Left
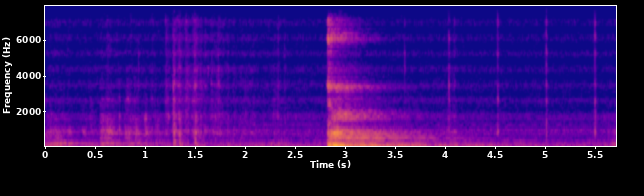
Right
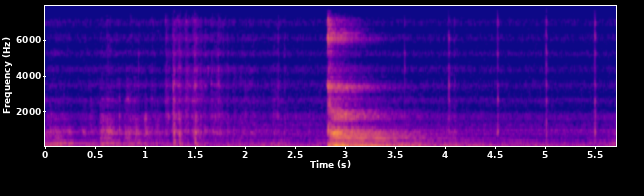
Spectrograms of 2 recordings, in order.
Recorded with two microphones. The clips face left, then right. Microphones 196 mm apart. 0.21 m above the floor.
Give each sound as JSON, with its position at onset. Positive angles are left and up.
{"t": 2.8, "sound": "a clunk", "side_deg": 40, "distance_m": 2.5}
